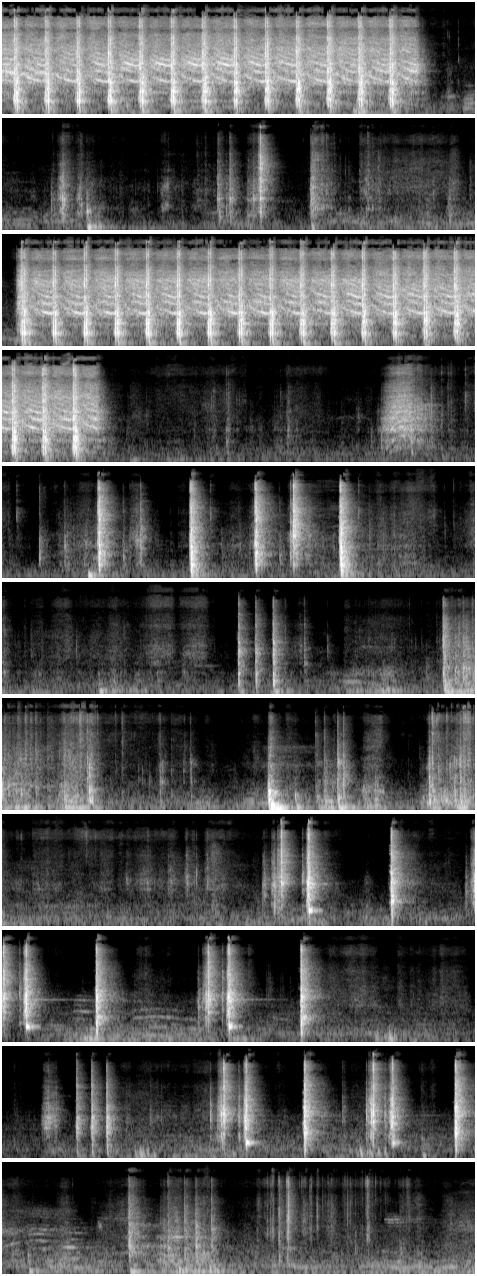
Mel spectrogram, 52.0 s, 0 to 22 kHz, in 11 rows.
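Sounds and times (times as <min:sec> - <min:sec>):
toy gun electronic firing: 0:00.0 - 0:04.3, 0:09.6 - 0:15.3.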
